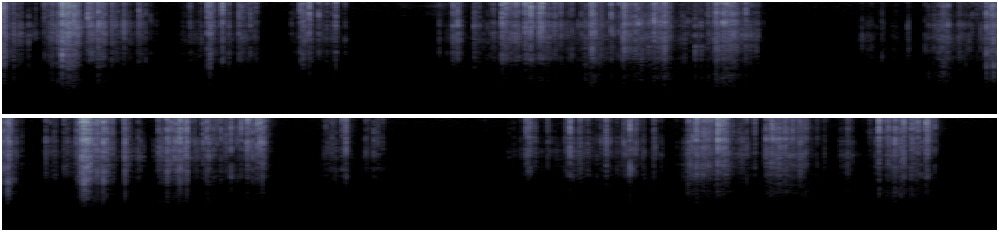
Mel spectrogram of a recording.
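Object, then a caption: Plastic pill bottle with tablets. A hollow white plastic medicine bottle with a yellow cap, holding ibuprofen tablets, is held in both hands and tapped and shaken with the fingertips. It makes quiet bursts of bright, crisp rattling and clicking, separated by short silences, with almost no low end.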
